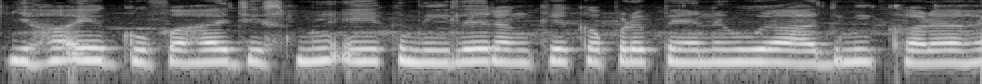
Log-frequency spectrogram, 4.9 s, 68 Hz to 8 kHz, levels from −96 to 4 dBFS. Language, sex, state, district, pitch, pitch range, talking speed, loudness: Hindi, female, Gujarat, Valsad, 245 Hz, 235-250 Hz, 185 wpm, -14 LUFS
